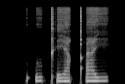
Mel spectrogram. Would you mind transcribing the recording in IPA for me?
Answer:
ʔukʼe qʼi

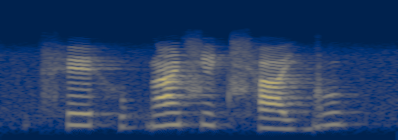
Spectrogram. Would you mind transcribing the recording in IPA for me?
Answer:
t͡sʰe˧hu˨p̚lã˦ɕə˧ t͡ɕʰa˨˩j ɡu˦p̚

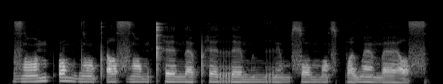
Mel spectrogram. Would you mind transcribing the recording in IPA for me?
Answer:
zˤæ̃mpʼɔm dˤõ pʼæsˤzˤæ̃mkʰɛnæ pʰɛrɛmɨm rẽmsˤomɔ̃sˤ pəwæ̃m æsˤ

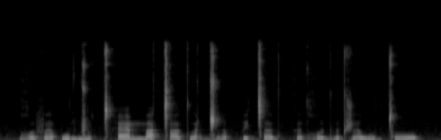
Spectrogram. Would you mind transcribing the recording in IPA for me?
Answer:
ʁʷɨ˩fɜ˨˥ pu˩˧˩dŋ͡ǁu˩ ǀʰæ˧˥˧mːa˧˥˧ ǀa˩tʷa˨˥ ɡ͡ǁɜ˧˥˧pːe˨˥ǀɜ˩˧˩dkːɜ˩d ʁʷɨ˩˧˩dðə˩d ʒɜ˩˧˩wu˧˥˧dǀo˧

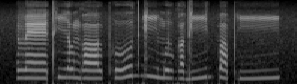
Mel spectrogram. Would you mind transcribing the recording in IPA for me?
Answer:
væːtʰiːlˠŋɡɒːlˠpʰoːd ɡiːmolɡɒdiːd pɒpʰiː

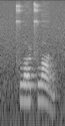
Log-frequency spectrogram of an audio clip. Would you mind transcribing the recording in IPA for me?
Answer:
ʈ͡ʂwɔ˥ʈ͡ʂwɑ˥˩ŋ

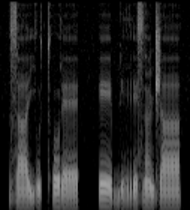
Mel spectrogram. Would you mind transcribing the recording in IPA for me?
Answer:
zaː˨ju˨ tʰo˦ɾɛ˨˦ | eː˦˨bi˨ rɪ˨zã˦d͡ʒaː˦

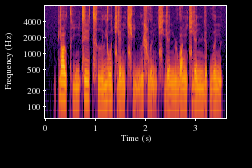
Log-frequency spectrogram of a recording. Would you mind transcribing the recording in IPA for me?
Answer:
pjɑ˥˩ʊ̯t̪ʰi˧˥ŋt͡se˥ɪ̯ t͡sʰɹ̩˧˥ljo˥˩ʊ̯t͡ɕjɛ˧˥n t͡ɕʰḭ˨˩ŋli˦ ʂwə̰˨˩nt͡ɕʰjɛ˧˥n ɻwɑ˥ŋt͡ɕjɛ˥nmɥɛ˨ pwə˥˩n

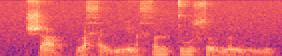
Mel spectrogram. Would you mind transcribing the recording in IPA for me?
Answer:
ʃa˧pːə˩˥ħɛ˩ ɲẽ˥˩ ħø˥ tʊ˥ɬə˥˩nə̃˥ ŋe˩

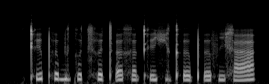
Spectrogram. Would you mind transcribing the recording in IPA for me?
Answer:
kʼɪ pʰəbɪkʊt͡sʰə tʼɐxɐkʼɪ çəkʼə pʼə fixa

